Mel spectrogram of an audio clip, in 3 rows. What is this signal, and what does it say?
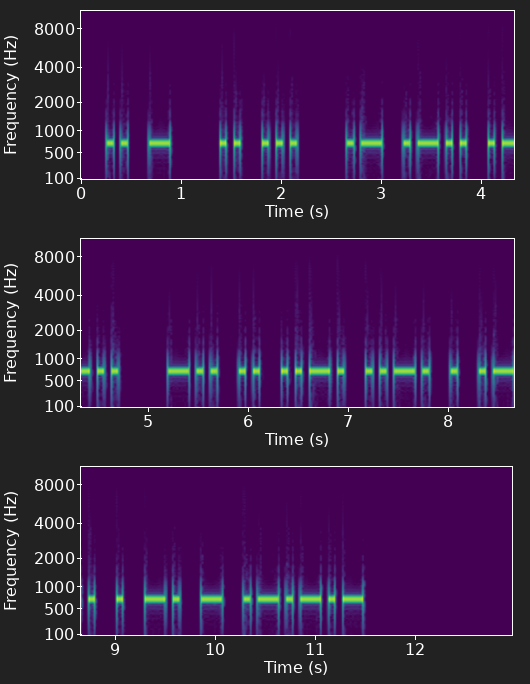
Morse code, heard as a keyed tone, about 17 wpm, 700 Hz. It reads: IT IS ALL DIFFERENT.
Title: Sentences from Top 1000 Words - Review Part 3 - 17wpm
